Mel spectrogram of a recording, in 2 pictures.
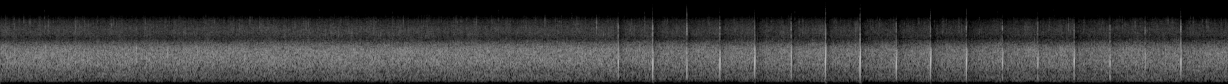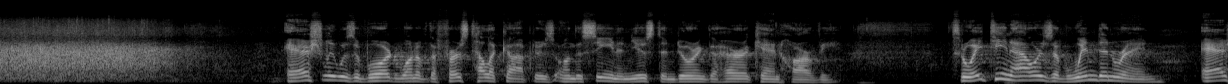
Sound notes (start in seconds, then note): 0.0 applause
